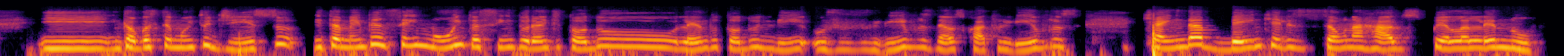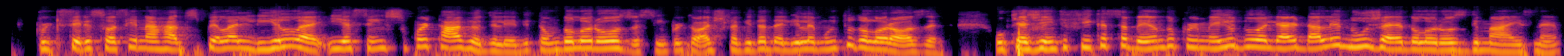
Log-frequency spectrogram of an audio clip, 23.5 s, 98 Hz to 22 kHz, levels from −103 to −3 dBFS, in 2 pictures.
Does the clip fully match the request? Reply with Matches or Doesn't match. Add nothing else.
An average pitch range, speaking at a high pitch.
Matches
